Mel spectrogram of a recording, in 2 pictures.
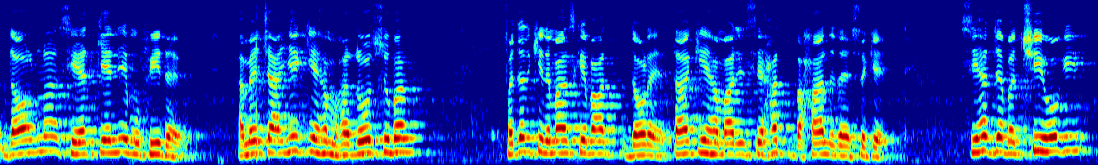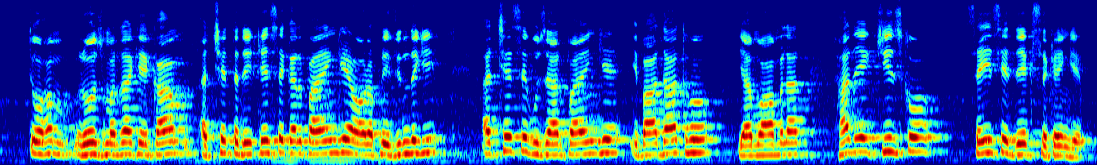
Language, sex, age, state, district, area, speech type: Urdu, male, 18-30, Bihar, Purnia, rural, spontaneous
